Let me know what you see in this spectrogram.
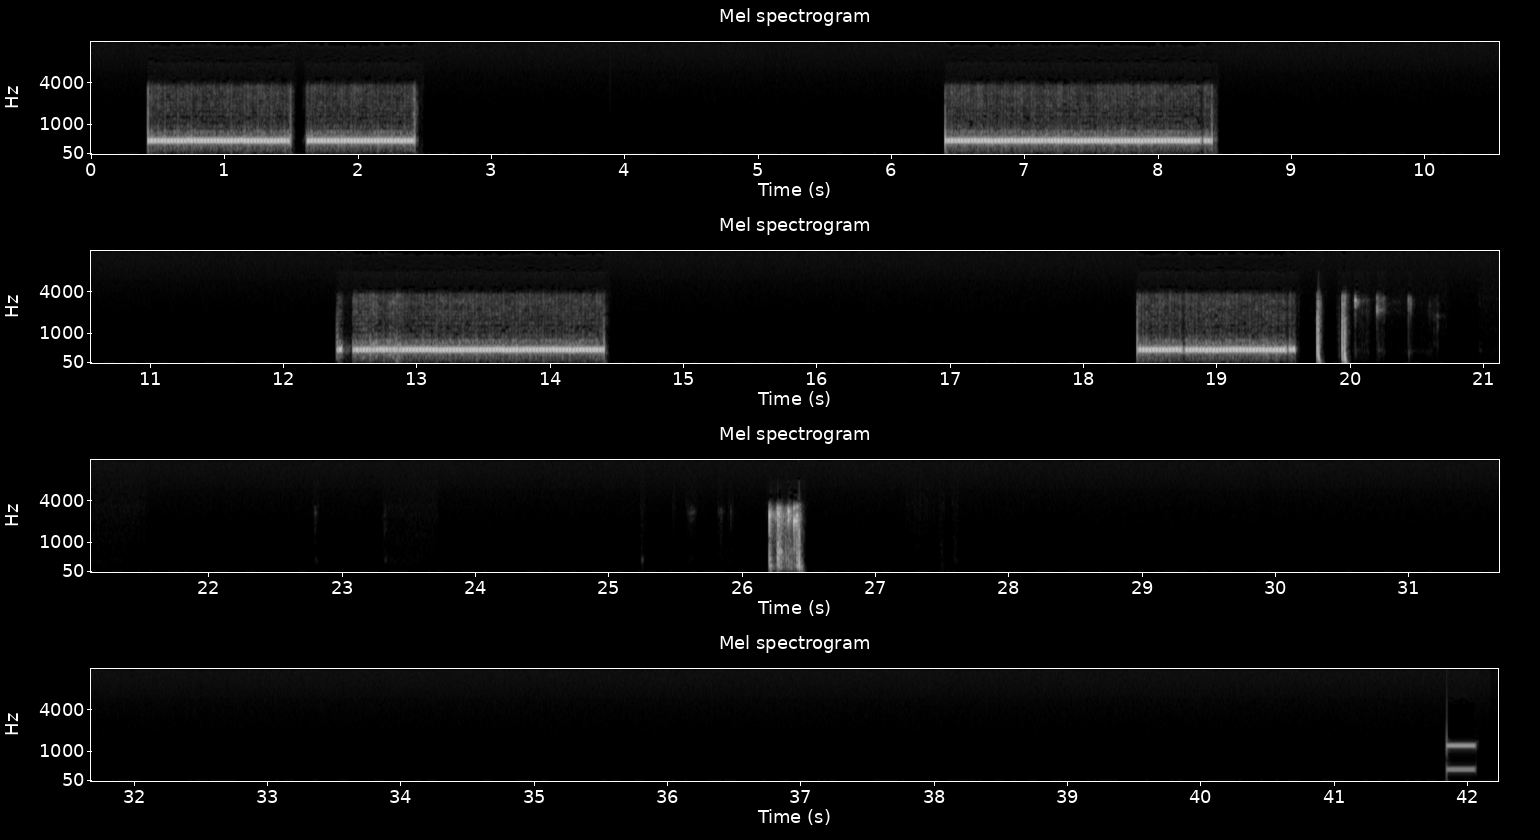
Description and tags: Phone rings, call receiver answers call, silence, call receiver hangs up phone.
land-line, house-phone, ringing, call, ring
